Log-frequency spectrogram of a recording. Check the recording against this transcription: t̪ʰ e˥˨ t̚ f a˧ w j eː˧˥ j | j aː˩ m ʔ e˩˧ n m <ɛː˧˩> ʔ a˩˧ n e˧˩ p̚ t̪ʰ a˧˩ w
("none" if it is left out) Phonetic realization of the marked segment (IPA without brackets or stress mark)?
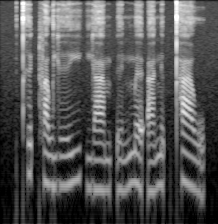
ɛː˧˩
